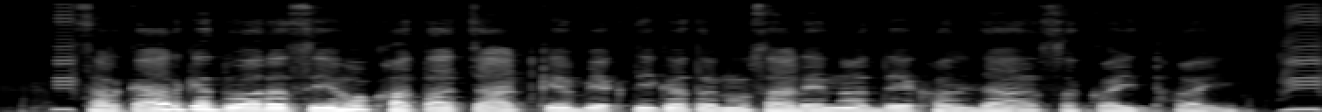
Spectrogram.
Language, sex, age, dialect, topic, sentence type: Magahi, male, 36-40, Western, banking, statement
